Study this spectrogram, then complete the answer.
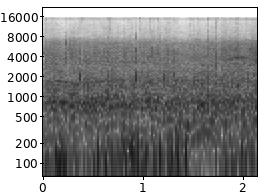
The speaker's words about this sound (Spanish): Vamos a terminar aplaudiéndoles a nuestros adversarios.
